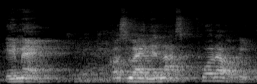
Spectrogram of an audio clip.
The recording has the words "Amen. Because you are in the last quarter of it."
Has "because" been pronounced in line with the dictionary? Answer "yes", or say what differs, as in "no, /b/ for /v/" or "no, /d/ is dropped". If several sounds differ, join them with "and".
no, /s/ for /z/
